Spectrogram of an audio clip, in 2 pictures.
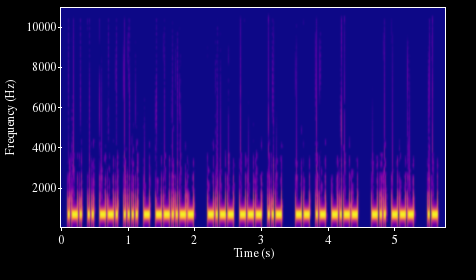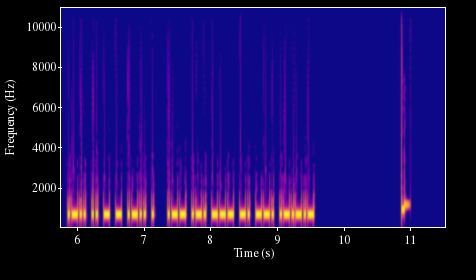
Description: Morse code, heard as a keyed tone, about 40 wpm, 700 Hz. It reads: RIGHT, YOU MAY DO A LITTLE WRONG.
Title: Sentences from Top 900 Words 40wpm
